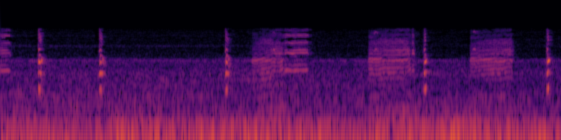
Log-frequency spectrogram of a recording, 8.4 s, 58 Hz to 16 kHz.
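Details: Peregrine falcons recorded at Illkirch-Graffenstaden on 3 February 2018 give three rough, wavering, harmonic wailing calls of about a second each. Sharp clicks recur throughout over a steady low rumble.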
